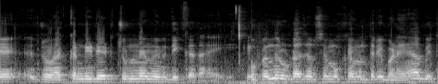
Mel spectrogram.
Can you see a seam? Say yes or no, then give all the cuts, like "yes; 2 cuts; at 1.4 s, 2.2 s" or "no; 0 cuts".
yes; 1 cut; at 2.5 s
